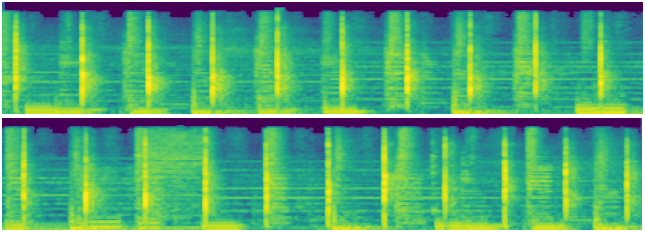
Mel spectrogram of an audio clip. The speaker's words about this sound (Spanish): Así que hay dos personas deprimidas y por eso vamos a iniciar este maga con una ronda de aplausos.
